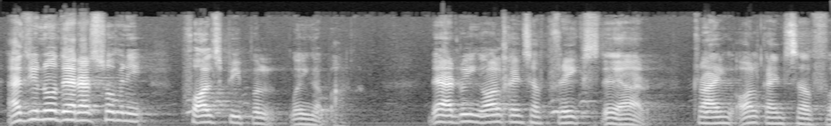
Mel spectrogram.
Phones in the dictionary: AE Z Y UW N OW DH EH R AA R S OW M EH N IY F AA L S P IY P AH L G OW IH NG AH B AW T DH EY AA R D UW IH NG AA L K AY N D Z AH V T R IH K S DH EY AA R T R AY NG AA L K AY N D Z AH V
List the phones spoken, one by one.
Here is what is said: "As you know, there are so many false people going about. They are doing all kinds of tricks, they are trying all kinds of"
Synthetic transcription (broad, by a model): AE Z Y UW N OW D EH R AA R S OW M EH N IY F AA L S P IY P AH L G OW IH NG AH B AW T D EY AA R D UW IH NG AA L K AY N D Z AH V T R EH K S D EY AA R T R AY NG AA L K AY N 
